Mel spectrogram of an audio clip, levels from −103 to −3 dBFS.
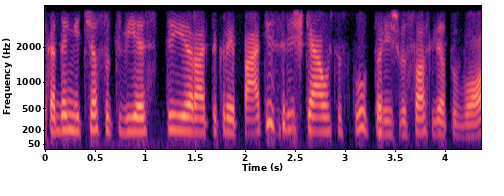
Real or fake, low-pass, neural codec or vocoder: real; 3.6 kHz; none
